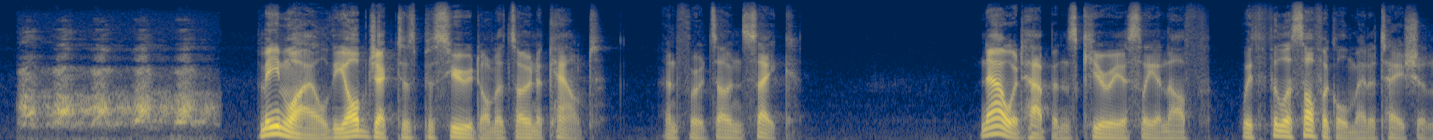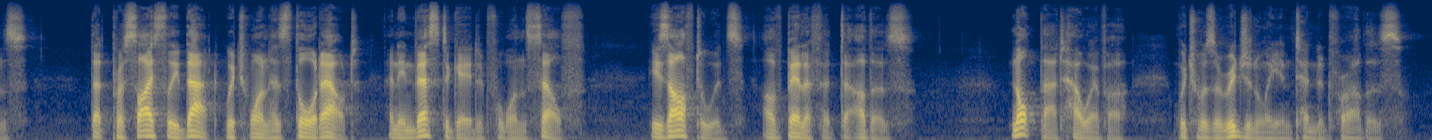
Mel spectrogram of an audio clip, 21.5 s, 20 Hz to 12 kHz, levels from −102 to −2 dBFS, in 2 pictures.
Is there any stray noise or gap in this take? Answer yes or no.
yes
